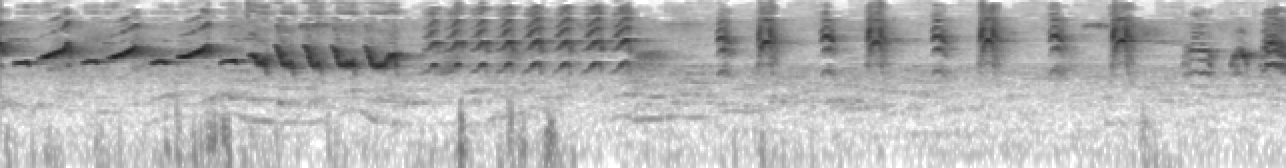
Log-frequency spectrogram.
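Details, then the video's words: Chinese hwamei singing after bathing, described as competition quality: a loud, varied song of rising whistles, rapid repeated notes and sharp chattering phrases in quick bursts, with a faint background hum. "Hwamei Gacor Kualitas Lomba Selesai Mandi"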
